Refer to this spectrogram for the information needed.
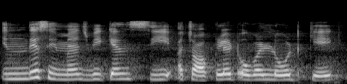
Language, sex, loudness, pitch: English, female, -16 LUFS, 250 Hz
